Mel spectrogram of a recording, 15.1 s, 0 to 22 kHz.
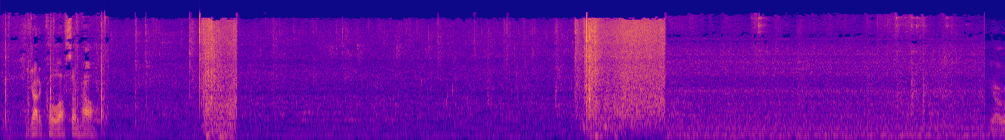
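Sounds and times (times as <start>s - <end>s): poolside background: 0.0s - 15.0s
person splashing into pool: 3.0s - 3.6s, 8.6s - 10.0s.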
